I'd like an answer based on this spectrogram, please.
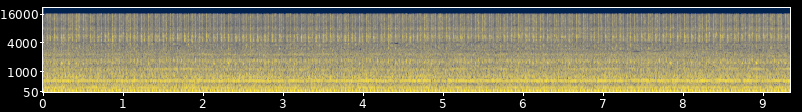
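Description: Vintage farm tractor's gasoline engine running steadily, heard from the driver's seat.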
